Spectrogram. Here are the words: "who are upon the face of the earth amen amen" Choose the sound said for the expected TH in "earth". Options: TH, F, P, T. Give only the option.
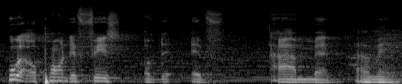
F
